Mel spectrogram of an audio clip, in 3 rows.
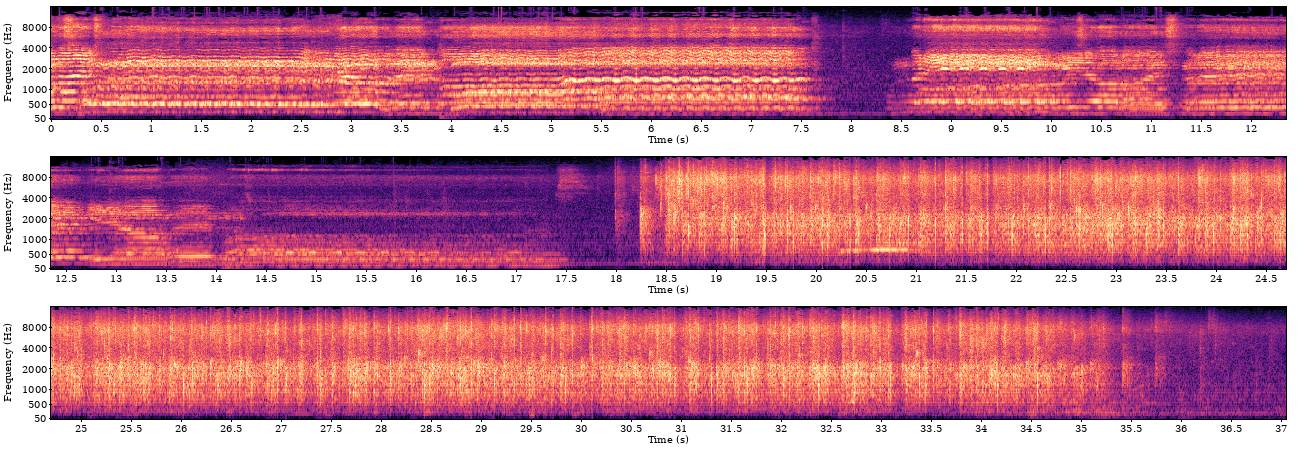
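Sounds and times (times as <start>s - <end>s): two men singing a carol duet: 0.0s - 7.7s, 8.4s - 17.6s.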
